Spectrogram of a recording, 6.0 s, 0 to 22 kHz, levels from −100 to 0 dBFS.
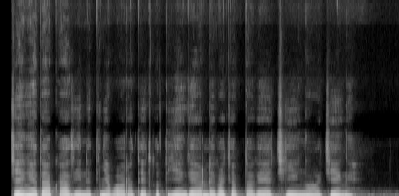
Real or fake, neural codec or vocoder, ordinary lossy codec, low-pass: real; none; none; none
